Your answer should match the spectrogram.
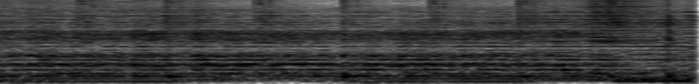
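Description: Male vocal group singing in chorus through handheld microphones, the voices held in steady sustained notes.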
